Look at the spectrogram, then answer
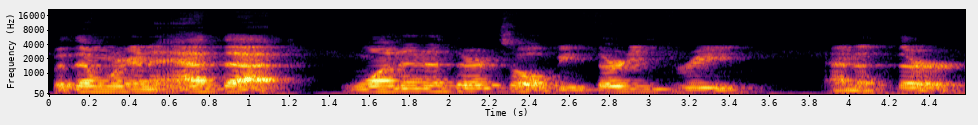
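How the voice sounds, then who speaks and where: In a room with audible echo, a man of medium pitch speaks at a moderate pace in a somewhat breathy voice with ordinary pitch variation. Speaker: math teacher. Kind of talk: tutorial.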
